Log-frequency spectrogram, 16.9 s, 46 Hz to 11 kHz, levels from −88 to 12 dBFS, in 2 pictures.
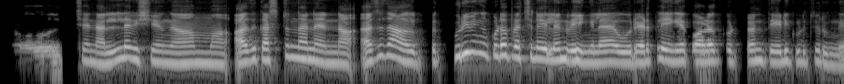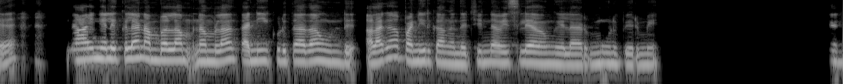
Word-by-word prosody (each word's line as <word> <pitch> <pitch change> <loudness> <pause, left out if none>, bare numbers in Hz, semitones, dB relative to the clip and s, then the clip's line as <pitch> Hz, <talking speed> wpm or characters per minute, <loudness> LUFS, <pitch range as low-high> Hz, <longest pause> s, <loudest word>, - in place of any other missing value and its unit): ஓ! - - -22 0.6
ச்ச 215 - -5
நல்ல 185 +8 +2
விஷயங்க 200 -4 -2 0.2
ஆமா. 185 -1 -3 0.2
அது 195 +4 +4
கஷ்டந்தான 235 0 +1
எண்ணா 180 -1 0 0.2
அதுதான். 280 +3 +3
இப்போ 200 - -10 0.2
குருவிங்க 355 +3 +4
கூட 300 +1 +6
பிரச்சன 255 -2 +1
இல்லன்னு 225 -1 +3
வையுங்களேன், 190 -1 +3
ஒரு 185 +1 0
இடத்துல 220 +4 +1
எங்கேயோ 205 0 +1
கொளம், 200 0 +4
குட்டன்னு 205 +1 -3
தேடி 195 +2 0
குடிச்சுருங்க. 185 -4 -6 0.7
நாய்களுக்கெல்லாம் 240 +2 +2
நம்மலாம் 220 -1 +1
நம்மலாம் 205 +3 -1
தண்ணி 210 +1 0
குடுத்தா 205 -1 -2
தான் 215 0 0
உண்டு. 190 -2 -5 0.2
அழகா 235 +9 +1
பண்ணியிருக்காங்க. 200 -3 -2
அந்த 170 -1 -3
சின்ன 195 +1 -5
வயசுலயே 190 +1 -1
அவங்க 175 -1 -3
எல்லாரும் 165 +1 -4
3 175 -1 -4
பேருமே. 165 +1 -6 1.7
சரி. 200 -2 -8
205 Hz, 140 wpm, -23 LUFS, 185-230 Hz, 1.7 s, கூட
